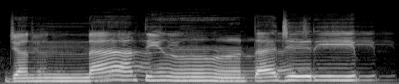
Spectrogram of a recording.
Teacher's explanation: نون کے اوپر کھڑا زبر ہے تو اس کو ایک الف کے برابر لمبا کریں گے. جنات تجری، تجری جیم کے اوپر کلکلا ہوگا.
